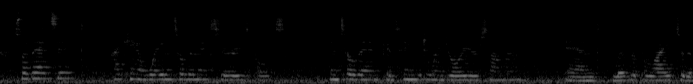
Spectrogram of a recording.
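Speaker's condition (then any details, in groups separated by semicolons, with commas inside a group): No condition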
